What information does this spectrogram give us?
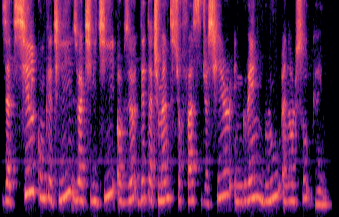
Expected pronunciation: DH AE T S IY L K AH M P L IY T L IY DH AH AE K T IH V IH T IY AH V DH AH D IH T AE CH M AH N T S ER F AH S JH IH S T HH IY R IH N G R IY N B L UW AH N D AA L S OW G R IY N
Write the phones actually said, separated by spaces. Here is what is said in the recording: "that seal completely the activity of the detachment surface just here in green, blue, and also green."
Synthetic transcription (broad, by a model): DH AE T S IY L K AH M P L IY T L IY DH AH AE K T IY V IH T IY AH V DH AH D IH T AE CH M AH N T S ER F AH S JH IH S T HH IY R IH N G R IY N B L UW AH N D AA L S OW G R IY N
